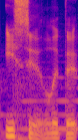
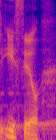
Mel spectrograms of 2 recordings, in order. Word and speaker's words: Ithil: Minas is tower, and then Anor is the sun, and Ithil or Isil, they're sort of interchangeable, usually pronounced as Ithil, that's the moon.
